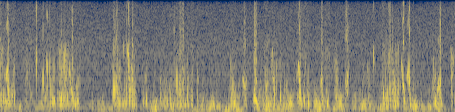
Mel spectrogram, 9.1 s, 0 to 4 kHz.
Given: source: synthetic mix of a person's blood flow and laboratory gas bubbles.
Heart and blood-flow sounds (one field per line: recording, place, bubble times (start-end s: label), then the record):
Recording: Doppler ultrasound of blood flow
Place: precordium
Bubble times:
0.00-0.32 s: bubbles
0.50-0.67 s: bubbles
0.71-0.77 s: bubbles
0.79-1.62 s: bubbles
2.23-2.73 s: bubbles
2.85-2.98 s: bubbles
3.19-3.89 s: bubbles
3.92-3.99 s: bubbles
4.60-4.75 s: bubbles
4.83-4.96 s: bubbles
5.04-5.19 s: bubbles
5.27-5.72 s: bubbles
5.92-6.21 s: bubbles
6.39-6.61 s: bubbles
6.67-6.78 s: bubbles
6.89-6.99 s: bubbles
7.33-7.42 s: bubbles
7.45-7.52 s: bubbles
7.63-8.27 s: bubbles
8.63-8.88 s: bubbles
9.01-9.12 s: bubbles
From the record:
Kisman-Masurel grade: 342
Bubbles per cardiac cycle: rolling drumbeat, 9 or more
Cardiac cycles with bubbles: 100%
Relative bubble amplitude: moderate (0.250 to 0.450)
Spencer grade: 3 (all of the cardiac periods contain showers or single bubble signals, but not dominating or overriding the cardiac motion signals)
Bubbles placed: only in the low amplitude regions of the cardiac cycle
